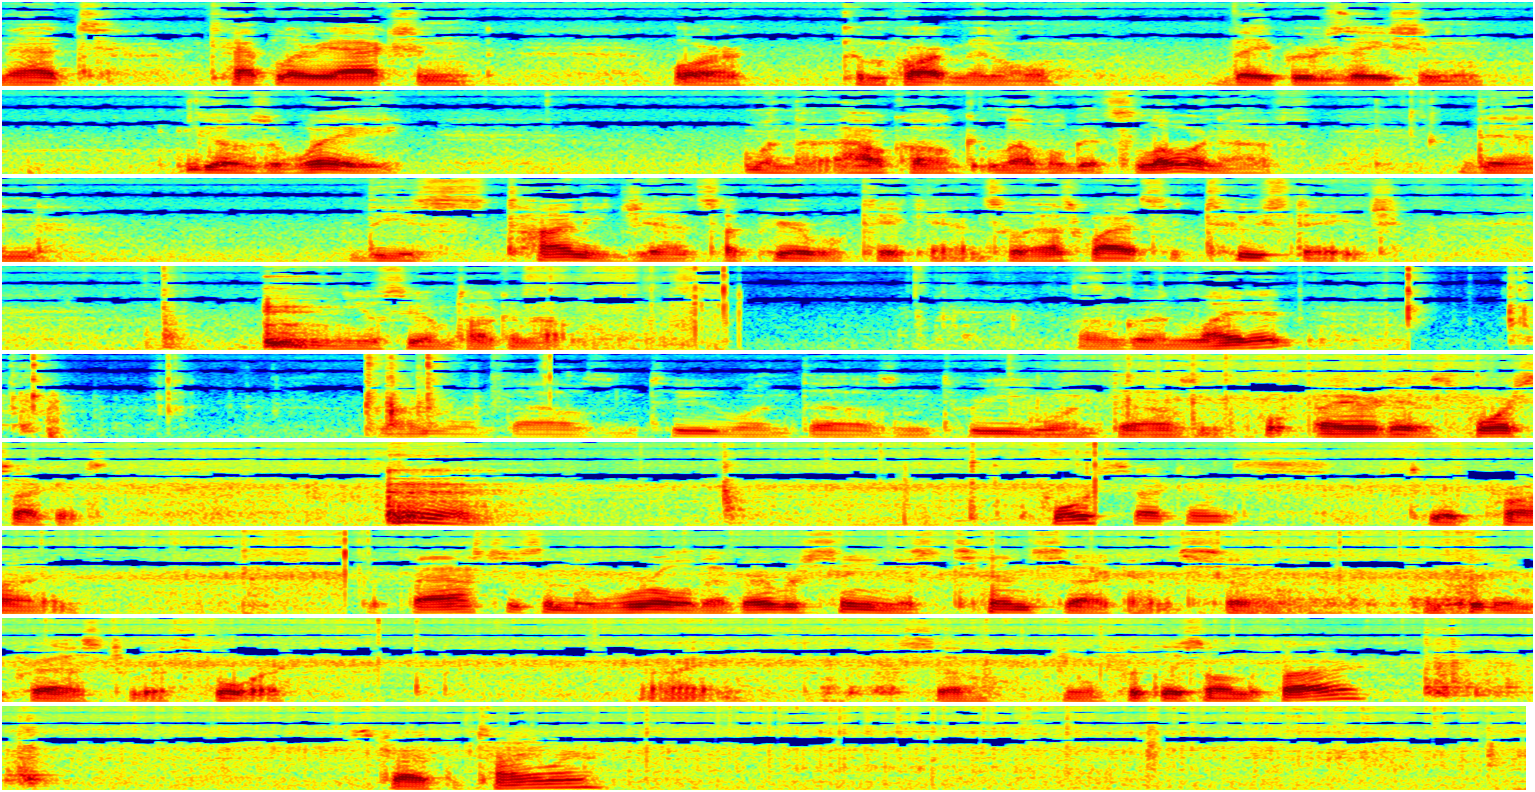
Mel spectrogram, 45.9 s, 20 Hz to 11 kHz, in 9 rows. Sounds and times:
Speech: 0:00.0 - 0:01.6, 0:02.2 - 0:05.0, 0:05.7 - 0:06.5, 0:07.6 - 0:10.5, 0:11.4 - 0:15.0, 0:16.2 - 0:17.4, 0:18.9 - 0:19.7, 0:21.6 - 0:25.9, 0:29.0 - 0:30.9, 0:31.8 - 0:36.8, 0:37.8 - 0:40.4, 0:42.0 - 0:42.9
Sizzle: 0:22.1 - 0:45.9.

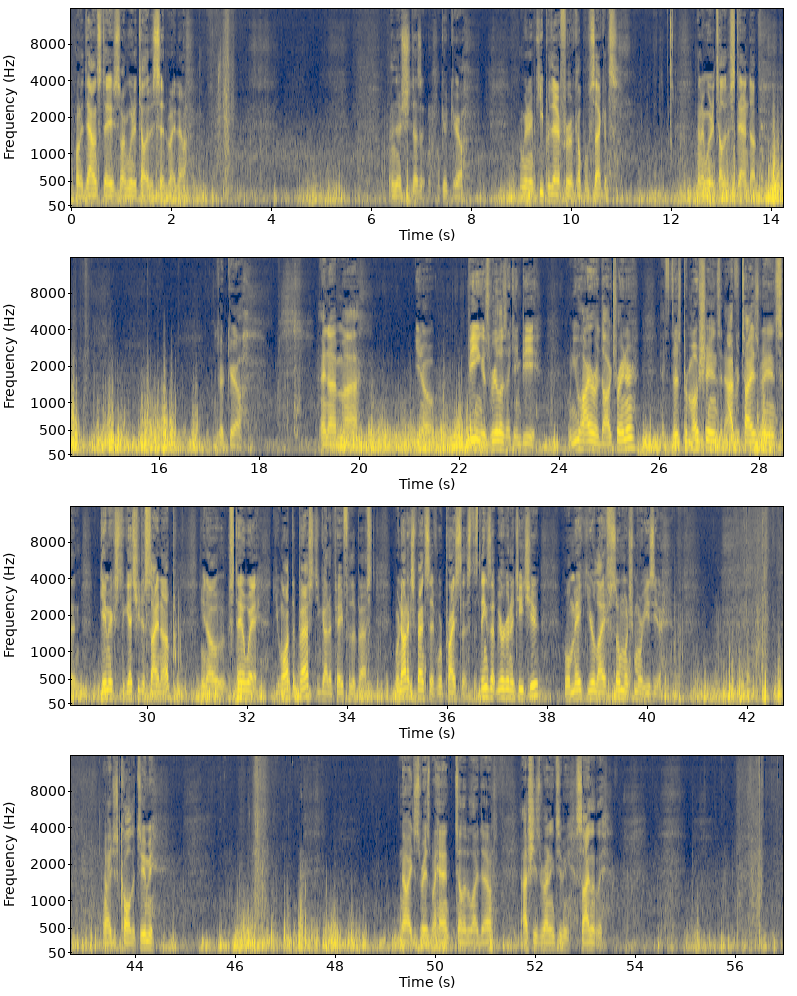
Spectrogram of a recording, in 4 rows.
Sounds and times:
Speech: 0:00.0 - 0:02.4, 0:06.4 - 0:08.0, 0:09.0 - 0:11.0, 0:12.5 - 0:13.8, 0:17.2 - 0:17.8, 0:19.2 - 0:20.1, 0:21.1 - 0:21.5, 0:22.2 - 0:23.6, 0:24.2 - 0:30.5, 0:31.1 - 0:37.8, 0:38.4 - 0:40.4, 0:43.4 - 0:44.4, 0:49.3 - 0:53.5.

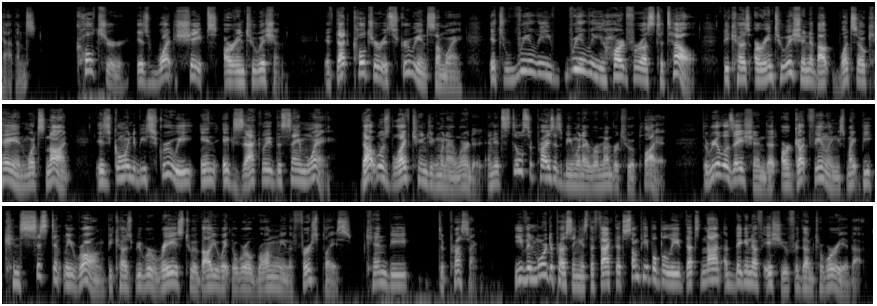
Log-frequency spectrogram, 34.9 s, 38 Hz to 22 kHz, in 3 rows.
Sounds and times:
Speech: 0:00.0 - 0:34.9.

